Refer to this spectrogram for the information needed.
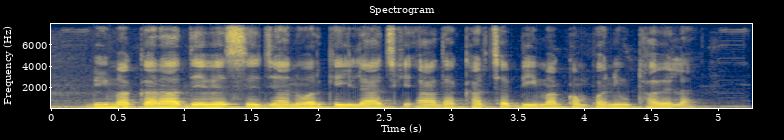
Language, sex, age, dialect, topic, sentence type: Bhojpuri, male, 18-24, Southern / Standard, banking, statement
